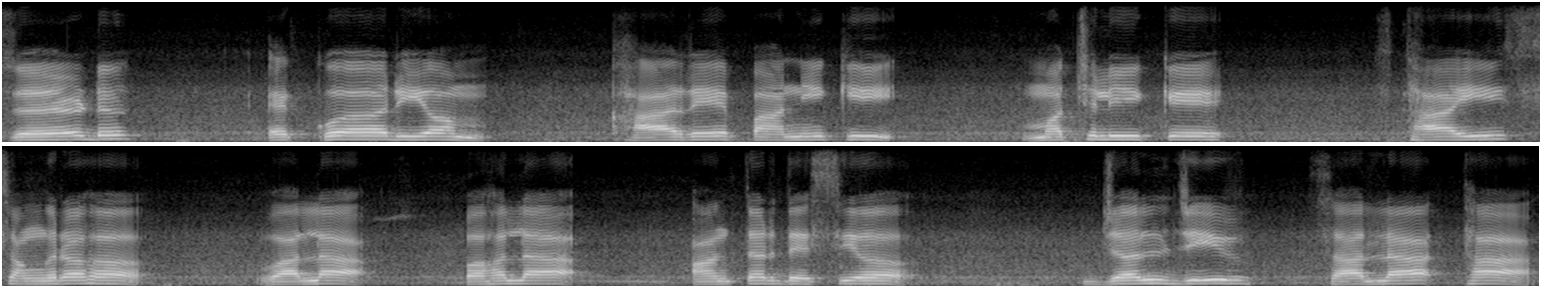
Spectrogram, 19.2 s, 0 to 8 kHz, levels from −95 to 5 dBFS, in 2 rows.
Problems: constant background noise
